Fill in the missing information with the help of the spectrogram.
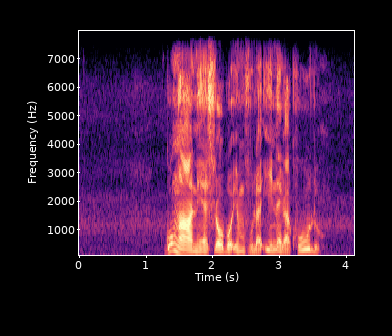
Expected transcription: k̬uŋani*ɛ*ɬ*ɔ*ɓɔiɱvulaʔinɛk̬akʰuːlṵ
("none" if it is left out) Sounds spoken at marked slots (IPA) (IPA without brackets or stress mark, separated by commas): ɛ, ɔ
